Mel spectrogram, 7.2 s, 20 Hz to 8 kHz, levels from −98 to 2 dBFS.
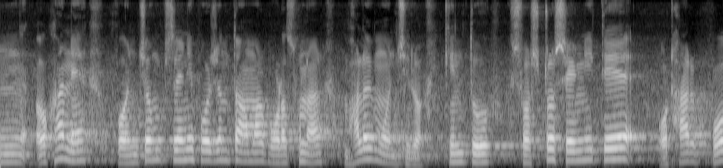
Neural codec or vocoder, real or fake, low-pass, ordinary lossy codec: none; real; none; none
